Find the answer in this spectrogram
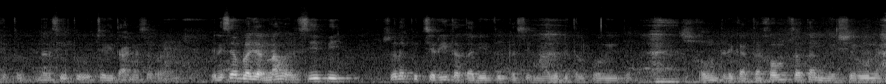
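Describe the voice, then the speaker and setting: A man teaching Arabic grammar to a class in Indonesian, telling stories between points and often checking that students follow. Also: creaky. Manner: digressive storyteller, drops his voice low, frequent checks "jelas?". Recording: roomy class recording from far off with faint noise.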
